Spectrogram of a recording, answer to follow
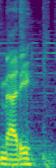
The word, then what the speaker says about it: Maddie: I really like Maddie. I like that her name rhymes with Batty.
